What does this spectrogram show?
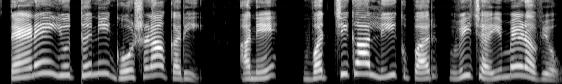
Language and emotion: Gujarati, neutral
